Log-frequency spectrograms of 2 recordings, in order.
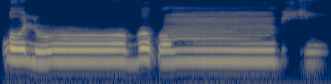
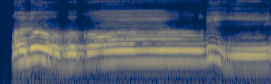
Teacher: आवाज को नाक में छुपाना, गुन्ना के लिए आवाज को नाक में घुमाना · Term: इख्फा शफवी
